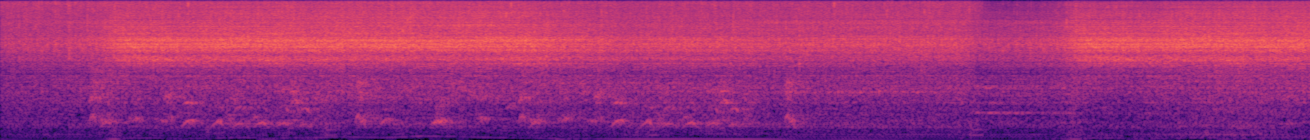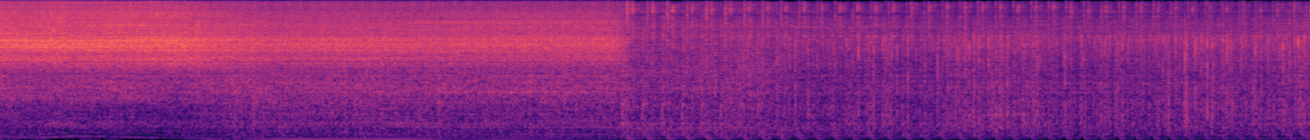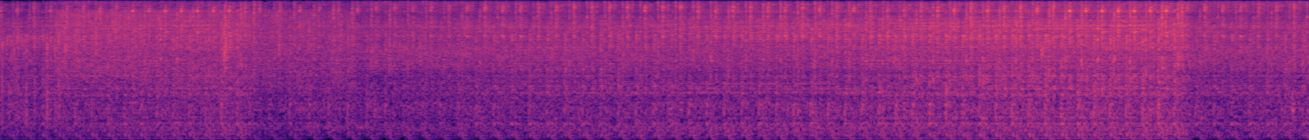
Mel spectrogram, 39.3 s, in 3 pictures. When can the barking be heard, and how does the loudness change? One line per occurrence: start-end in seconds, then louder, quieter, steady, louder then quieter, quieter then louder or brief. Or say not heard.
0.8-8.0 steady.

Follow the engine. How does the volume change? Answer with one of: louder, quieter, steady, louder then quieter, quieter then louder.
quieter then louder.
